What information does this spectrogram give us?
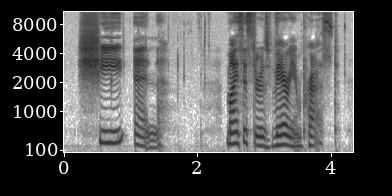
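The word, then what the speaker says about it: chien: french c-h-i-e-n means dog you say it like this she n my sister is very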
